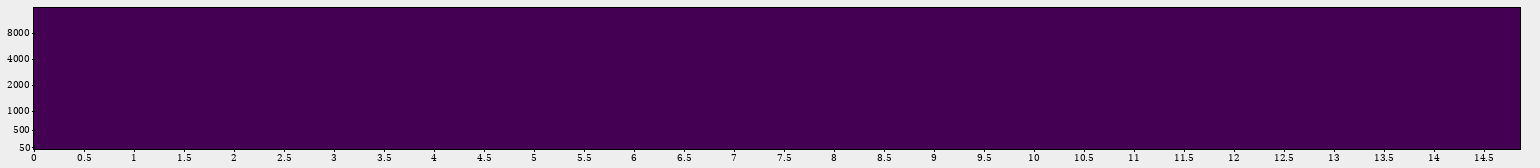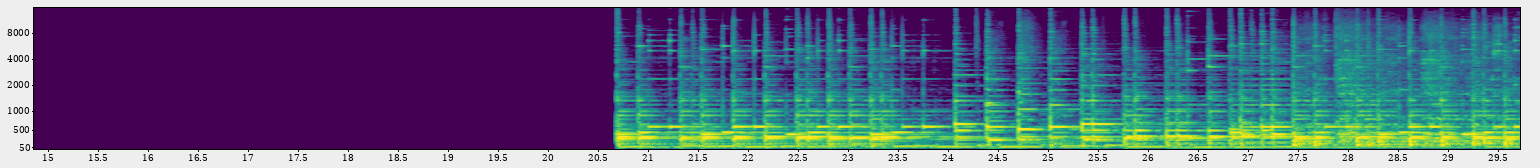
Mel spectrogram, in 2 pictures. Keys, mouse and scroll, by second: 0.2 g, 3.1-5.4 right drag, 4.1-6.3 drag, 8.1 ctrl+z, 8.7 middle click, 10.0 middle click, 15.4-17.7 right drag, 17.7 r, 18.8 Escape, 20.3-24.1 right drag, 24.5-26.2 middle drag, 26.2-29.7 typing.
